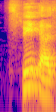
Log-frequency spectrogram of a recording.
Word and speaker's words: suite: Like many other banks, private banks offer a suit of uh in English ter in English pronunciation, US pronunciation. sweet suite of financial service products and services but to much more specific audience.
